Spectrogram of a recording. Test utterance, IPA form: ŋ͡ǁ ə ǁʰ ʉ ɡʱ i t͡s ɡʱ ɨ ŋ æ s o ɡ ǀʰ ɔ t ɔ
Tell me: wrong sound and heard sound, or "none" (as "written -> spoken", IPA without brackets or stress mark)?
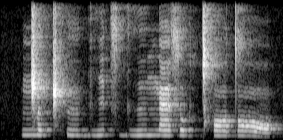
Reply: none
